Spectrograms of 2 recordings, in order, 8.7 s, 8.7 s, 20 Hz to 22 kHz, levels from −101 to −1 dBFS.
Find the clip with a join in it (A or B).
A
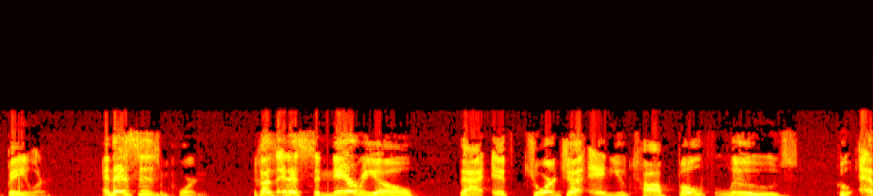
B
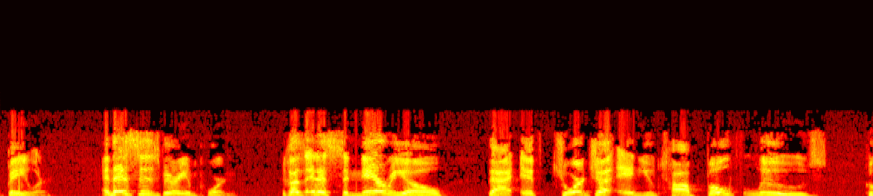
A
